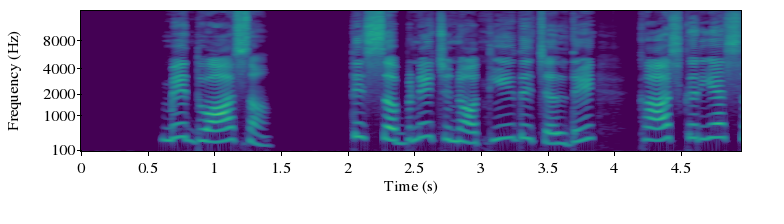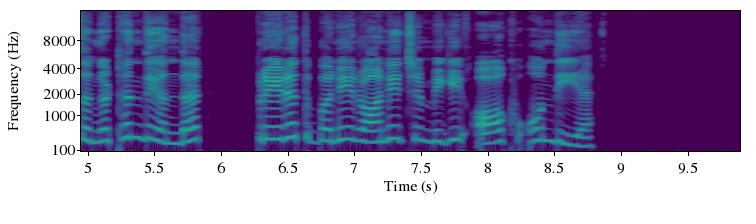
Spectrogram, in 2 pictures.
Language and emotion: Dogri, sad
